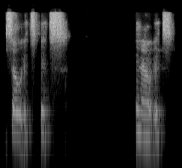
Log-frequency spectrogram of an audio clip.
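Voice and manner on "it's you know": normal talking voice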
